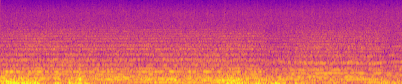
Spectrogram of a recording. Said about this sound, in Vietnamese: Đêm đó mưa to gió lớn và Kim vẫn không dậy.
